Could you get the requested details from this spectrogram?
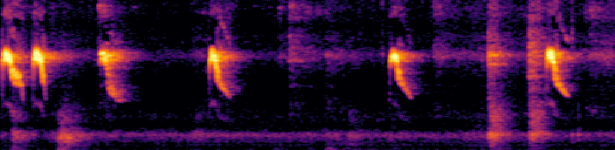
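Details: Oriental white-eye in the Philippines, loud, clear high chirps that fall sharply in pitch, given singly or in close pairs with short pauses between.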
